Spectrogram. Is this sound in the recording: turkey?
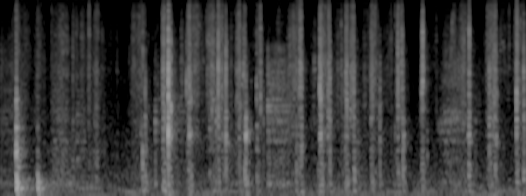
no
